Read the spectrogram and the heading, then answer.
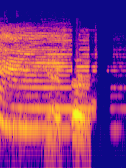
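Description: A loud, blaring air horn sound effect sounds in one sustained blast of over a second, played in tribute to Bill Russell, then after a short gap a fainter, thinner horn tone trails off.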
